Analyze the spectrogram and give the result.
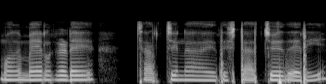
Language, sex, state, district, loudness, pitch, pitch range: Kannada, female, Karnataka, Belgaum, -19 LUFS, 210 Hz, 205-210 Hz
